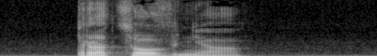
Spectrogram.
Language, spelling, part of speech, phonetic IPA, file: Polish, pracownia, noun, [praˈt͡sɔvʲɲa], Pl-pracownia.ogg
